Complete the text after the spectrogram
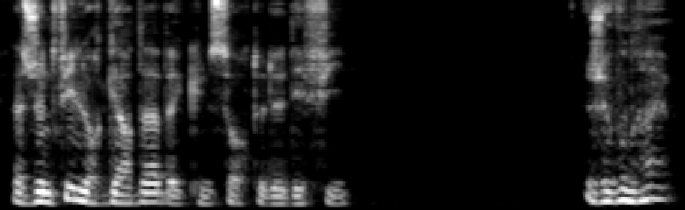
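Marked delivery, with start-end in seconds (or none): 3.9-4.5 higher, mildly forceful; more forceful. A narrator's reading. Young princess answering defiantly about her ideal, with force. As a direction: put some force into it. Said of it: "dit-elle avec plus de force".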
